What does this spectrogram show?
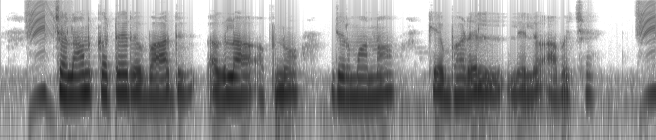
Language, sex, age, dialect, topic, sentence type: Maithili, female, 36-40, Angika, banking, statement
